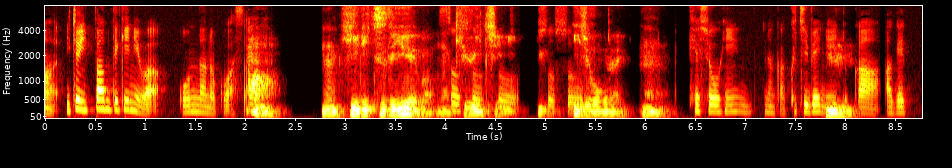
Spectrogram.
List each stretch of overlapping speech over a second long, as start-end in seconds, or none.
3.9-5.5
